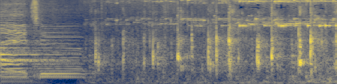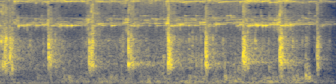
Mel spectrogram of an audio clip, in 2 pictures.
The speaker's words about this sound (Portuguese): Ouço trote de cavalo. Deve ser Gustavo Leonardo chegando.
